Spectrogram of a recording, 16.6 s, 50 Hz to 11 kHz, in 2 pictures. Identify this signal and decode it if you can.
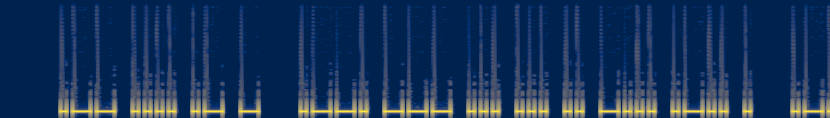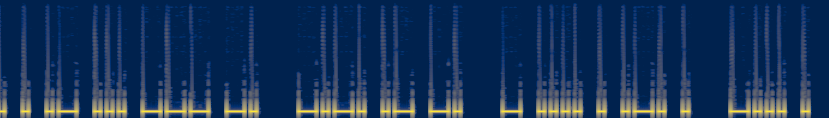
Morse code, heard as a keyed tone, about 20 wpm, 700 Hz. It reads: WHAT POSSIBLE REASON CAN THERE BE
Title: Sentences from Top 1300 Words 20wpm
